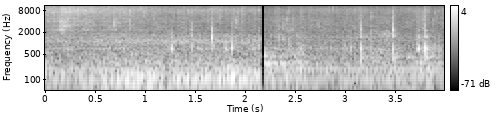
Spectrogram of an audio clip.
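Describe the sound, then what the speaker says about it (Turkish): Flour toasting in butter in a pan over low heat gives a steady close sizzle throughout, with small pops and crackles scattered across it and one brief break in the middle. "Unumun kokusu çıkarana kadar, çıkana kadar tereyağıyla kavuruyorum."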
